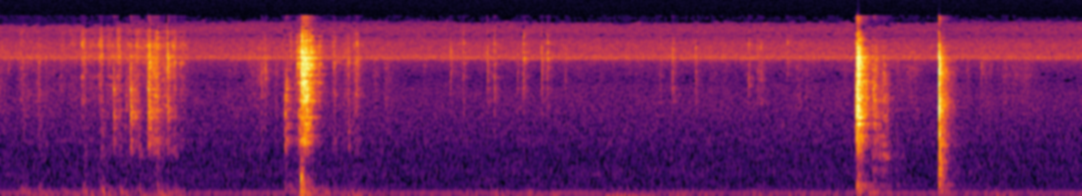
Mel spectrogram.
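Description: Small tools and parts being handled on an electronics workbench: a soft rustle, then sharp clicks of small hard objects against the bench, one about three seconds in and two close together near the end.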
